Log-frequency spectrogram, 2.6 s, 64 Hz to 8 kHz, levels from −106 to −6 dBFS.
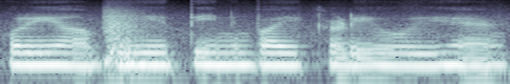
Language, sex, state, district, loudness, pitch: Hindi, female, Haryana, Charkhi Dadri, -14 LUFS, 190 Hz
